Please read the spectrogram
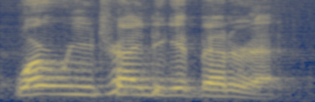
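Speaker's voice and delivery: normal talking voice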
